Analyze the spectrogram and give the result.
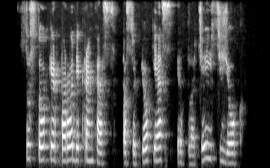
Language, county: Lithuanian, Kaunas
